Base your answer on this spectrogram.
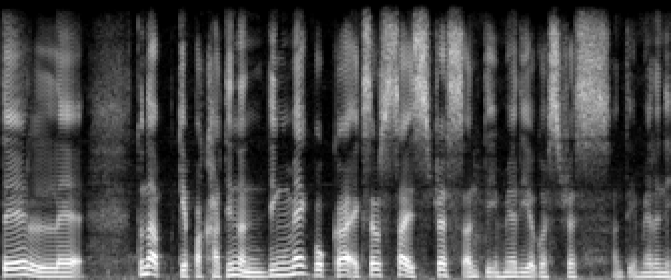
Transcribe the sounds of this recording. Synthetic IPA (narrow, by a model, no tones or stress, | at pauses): tele | tunap̚kepakʰatinandiŋmek̚bɔkːaek̚sɐɾsajsstɾesa̰ntiːmelijaɡastɾesa̰ntḭimelani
